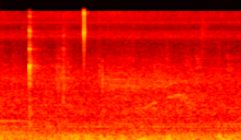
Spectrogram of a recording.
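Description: Two faint light clicks about half a second apart, from the small ceramic spice bowl and its spoon being set down on the table, over low room noise.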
